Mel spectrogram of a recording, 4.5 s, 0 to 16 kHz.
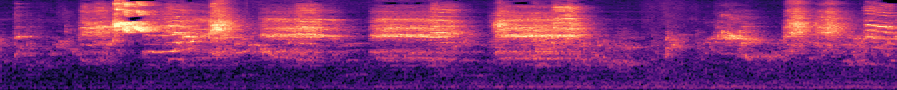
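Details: A hand-tame rosy-faced lovebird, recorded on 21 March 2020, gives harsh, shrill, raspy squawks in about five quick bursts, roughly one every second, in a quiet indoor setting.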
